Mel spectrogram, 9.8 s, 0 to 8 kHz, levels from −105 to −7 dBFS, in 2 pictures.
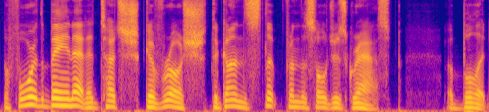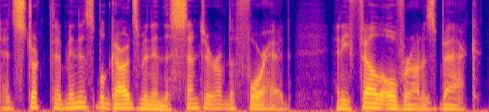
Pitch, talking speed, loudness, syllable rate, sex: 120 Hz, 200 wpm, -20 LUFS, 5.8 syllables/s, male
